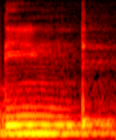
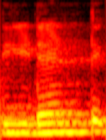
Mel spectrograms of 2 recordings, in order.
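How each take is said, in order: First: The word is said as one short syllable. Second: The word is said with two full syllables. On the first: The speaker calls it right. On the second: The speaker calls it wrong. "డిడెంట్ కాదు"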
